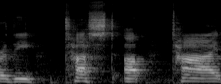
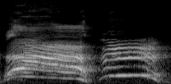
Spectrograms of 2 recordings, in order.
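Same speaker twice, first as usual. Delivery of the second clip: much higher, very loud pained roar and grunt; giant roars; 10 dB louder than usual. Acted. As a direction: roar as you are winched up. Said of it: "The giants roared".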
